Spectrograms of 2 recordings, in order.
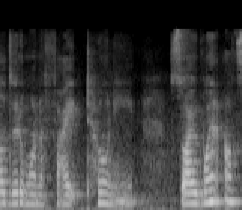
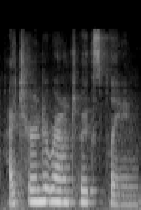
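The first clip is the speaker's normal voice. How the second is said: ordinary delivery, nothing marked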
